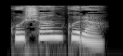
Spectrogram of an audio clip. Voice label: "ಕುಶಾಂಕುರ", Kannada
